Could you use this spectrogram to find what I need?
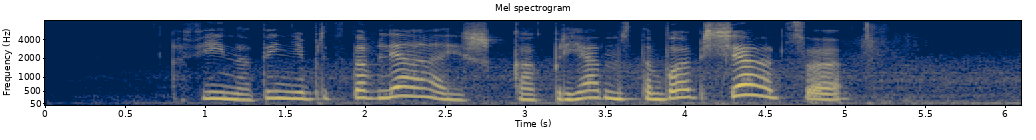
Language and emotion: Russian, positive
